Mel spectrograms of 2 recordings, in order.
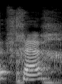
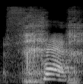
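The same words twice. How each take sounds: First: Said in the usual way. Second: Drawn-out, eye-rolling "frère"; fed-up falling "frère"; exaggerated exasperation. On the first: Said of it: "The third word". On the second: Shown as a demonstration. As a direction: stretch it out as if rolling your eyes. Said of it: "it's, like, really heavily exaggerated".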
